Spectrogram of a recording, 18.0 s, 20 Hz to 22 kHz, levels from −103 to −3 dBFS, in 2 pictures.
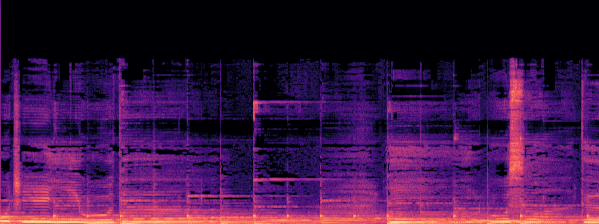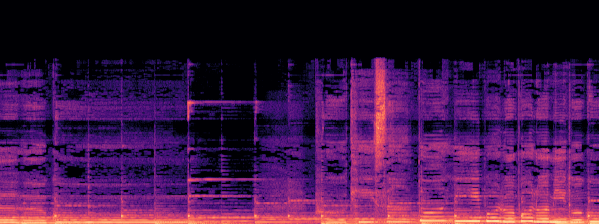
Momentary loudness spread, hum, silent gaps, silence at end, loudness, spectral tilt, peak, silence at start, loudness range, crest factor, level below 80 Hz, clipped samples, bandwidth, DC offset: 15 LU; none; none; 0 s; -19 LUFS; -6.5 dB/octave; -4 dBFS; 0 s; 8 LU; 16 dB; -30 dBFS; under 0.1%; 16.5 kHz; under 0.1%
